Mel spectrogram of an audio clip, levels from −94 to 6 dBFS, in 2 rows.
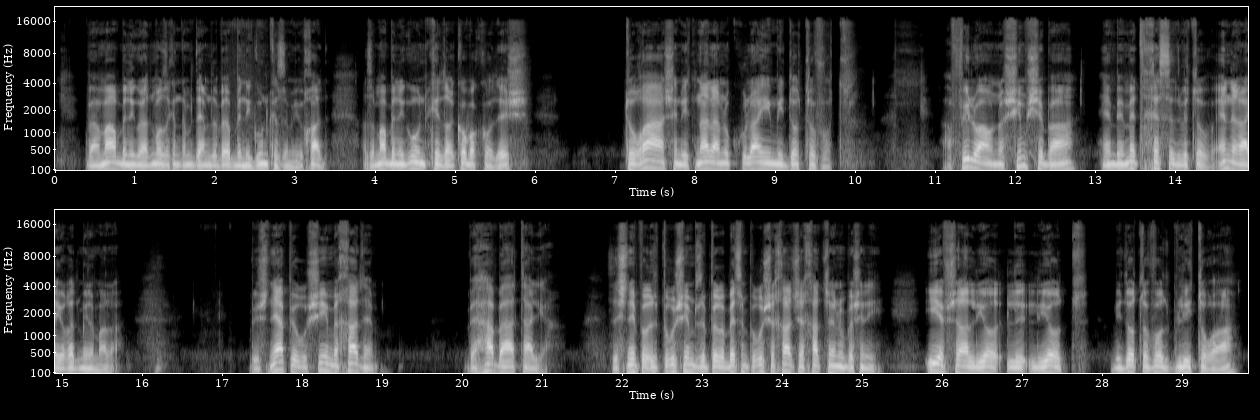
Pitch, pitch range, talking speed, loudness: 100 Hz, 95-115 Hz, 115 wpm, -19 LUFS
